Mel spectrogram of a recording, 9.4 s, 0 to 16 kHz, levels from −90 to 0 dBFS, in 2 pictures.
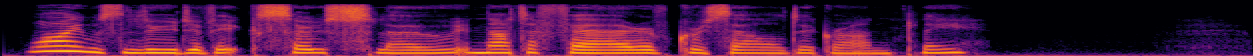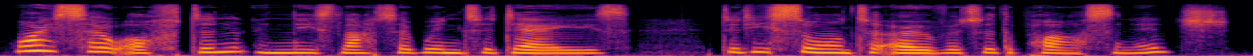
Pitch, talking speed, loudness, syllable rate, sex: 225 Hz, 165 wpm, -21 LUFS, 5.3 syllables/s, female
